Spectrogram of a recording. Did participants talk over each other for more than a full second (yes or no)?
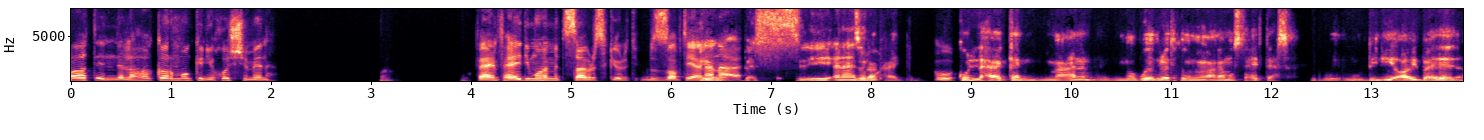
no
